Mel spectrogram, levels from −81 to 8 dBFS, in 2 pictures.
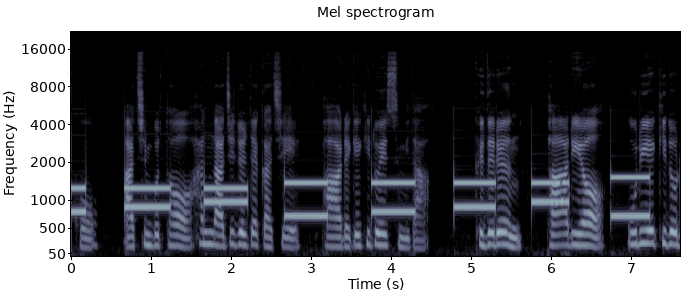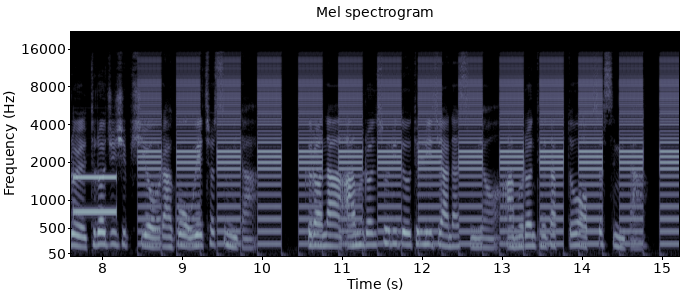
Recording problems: alarms or sirens; very loud; throughout; 4 dB above the speech

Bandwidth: 15 kHz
